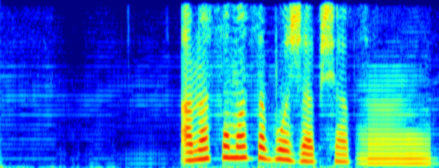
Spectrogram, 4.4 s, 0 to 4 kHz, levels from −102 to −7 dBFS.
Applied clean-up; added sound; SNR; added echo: neural separator model SepFormer WHAMR!.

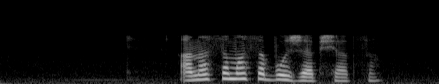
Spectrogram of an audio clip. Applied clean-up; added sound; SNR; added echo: none; none; none; none.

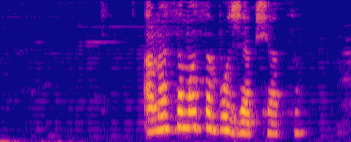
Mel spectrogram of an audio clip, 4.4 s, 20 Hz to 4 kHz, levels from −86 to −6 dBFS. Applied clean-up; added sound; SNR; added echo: classical method WPE with log-MMSE.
